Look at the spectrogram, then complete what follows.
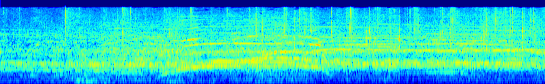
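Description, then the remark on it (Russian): A crowd applauds and cheers loudly for performers on stage, with steady clapping beneath rising whoops and shouts, including higher children's voices, sustained throughout. “А вот эти аплодисменты, ребята, Энджел, Ника, для вас!”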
